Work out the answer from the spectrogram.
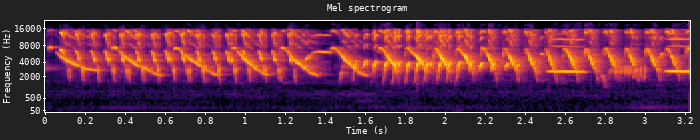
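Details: Two canaries in a singing duel pour out rapid trills of downward-sweeping whistles, then a dense buzzy rattle over a sustained high tone, bright and unbroken.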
